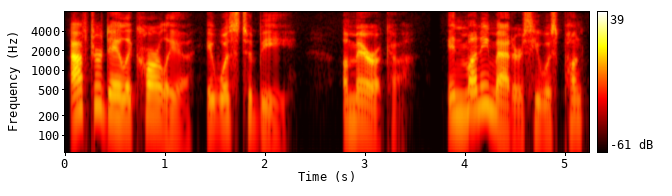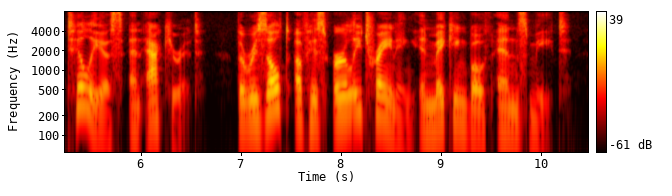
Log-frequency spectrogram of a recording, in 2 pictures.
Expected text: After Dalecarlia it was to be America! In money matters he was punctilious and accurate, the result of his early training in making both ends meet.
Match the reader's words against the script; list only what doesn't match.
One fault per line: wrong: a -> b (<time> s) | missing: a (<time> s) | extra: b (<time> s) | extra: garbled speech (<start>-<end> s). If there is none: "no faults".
no faults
